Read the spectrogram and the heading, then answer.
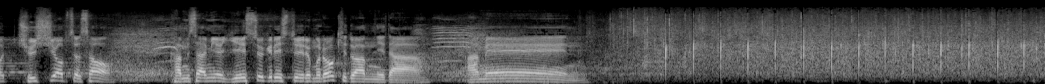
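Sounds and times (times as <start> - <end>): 
speech: 0.0 - 6.0
audience applauding: 5.7 - 10.4.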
